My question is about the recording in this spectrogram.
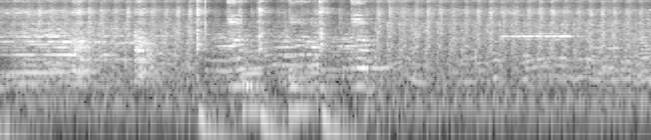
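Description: DJ dance music played loud over a sound system. Deep, falling bass kicks play for about a second near the start, then the beat drops out, leaving held tones and a voice until the kicks return just after.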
